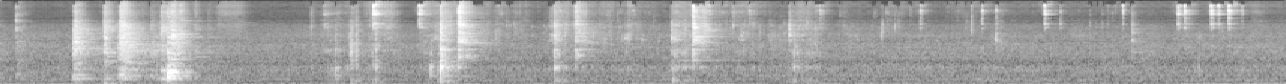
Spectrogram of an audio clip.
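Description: Jowar flour vada batter with onions and oil mixed by hand or spoon in a bowl, giving a cluster of clinks and wet scraping early on that thins to occasional soft taps, with no talking.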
